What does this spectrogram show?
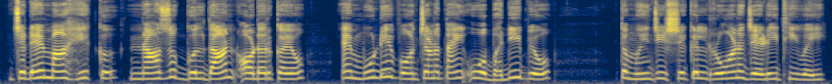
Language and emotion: Sindhi, sad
